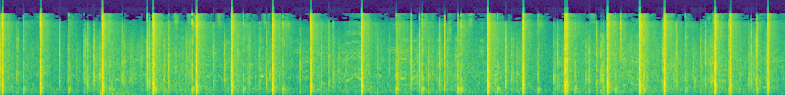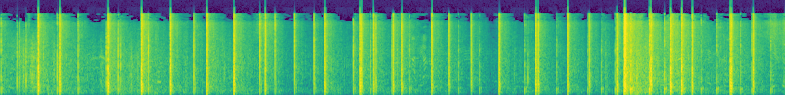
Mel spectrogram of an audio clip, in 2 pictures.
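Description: Aerial fireworks going off overhead: a fast, continuous run of sharp bangs and crackles, several a second, as shells burst one after another. A louder cluster of bangs comes near the end.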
